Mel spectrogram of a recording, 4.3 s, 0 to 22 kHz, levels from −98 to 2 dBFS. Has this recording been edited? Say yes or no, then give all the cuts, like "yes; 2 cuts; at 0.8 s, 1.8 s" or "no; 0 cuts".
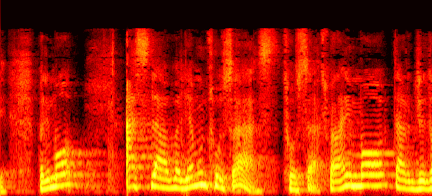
yes; 1 cut; at 1.2 s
